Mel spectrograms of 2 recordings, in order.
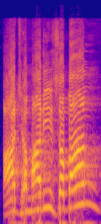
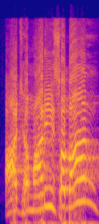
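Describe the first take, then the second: No difference in how they are said.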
